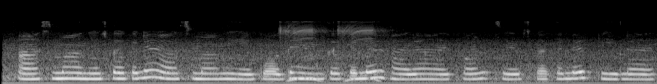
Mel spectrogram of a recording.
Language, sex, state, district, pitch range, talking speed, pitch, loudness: Hindi, female, Rajasthan, Bikaner, 245-270 Hz, 155 wpm, 255 Hz, -13 LUFS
